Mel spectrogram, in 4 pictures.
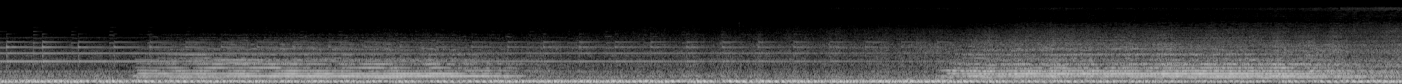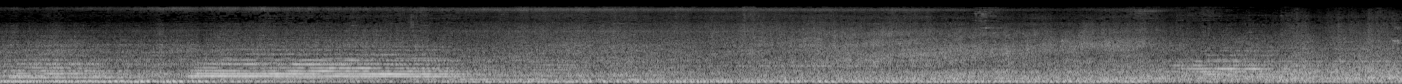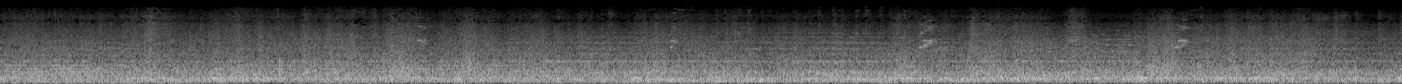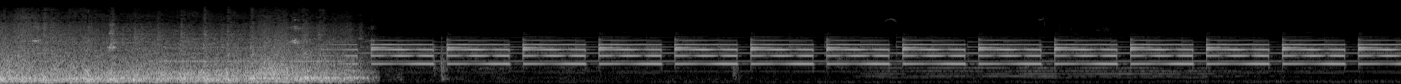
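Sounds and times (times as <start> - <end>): locomotive horn: 1.3 - 5.2, 9.4 - 19.4, 25.6 - 27.2, 27.9 - 29.3
train wheels clicking over rail joints: 26.8 - 45.9.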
